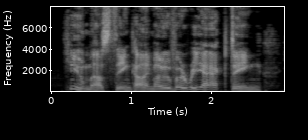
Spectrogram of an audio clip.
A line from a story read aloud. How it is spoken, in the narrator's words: laughed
